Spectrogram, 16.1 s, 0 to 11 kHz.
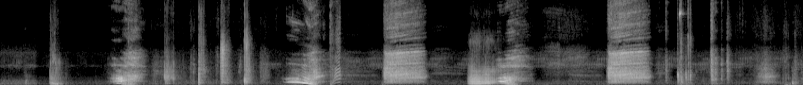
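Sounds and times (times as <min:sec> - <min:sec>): man groaning: 0:02.2 - 0:02.9, 0:05.7 - 0:06.6, 0:09.9 - 0:10.6.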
